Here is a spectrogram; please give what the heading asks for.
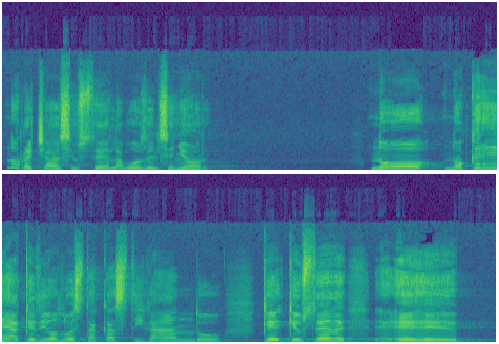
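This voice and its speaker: A man's voice: very high voice, a little mellow. A male pastor closing a sermon and leading a fervent prayer in a church, repeating the words for God between every phrase. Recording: music playing behind the voice.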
